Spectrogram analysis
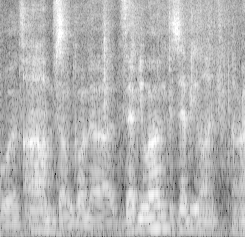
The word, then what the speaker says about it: Zebulun: So we're going to Zebulun. Zebulun, all right. Zebulun. Yeah, Zebulun means Zabalawan, which means dwelling, all right?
